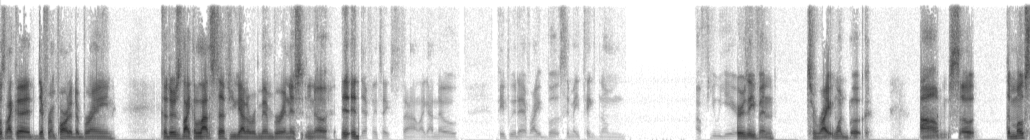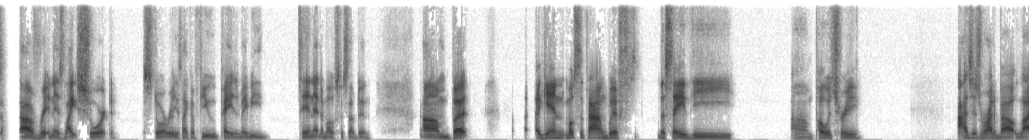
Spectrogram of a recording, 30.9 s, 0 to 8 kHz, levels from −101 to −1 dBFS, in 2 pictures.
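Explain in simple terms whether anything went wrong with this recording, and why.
Yes, several things went wrong. From 5.37 to 11.06 s, one stereo channel was likely flipped upside down, a fault called one channel inverted. When the two channels are combined into one, the matching parts cancel each other. The speech almost disappears for those six seconds, leaving only a faint trace, and then returns to normal.

At 15.47 s there is a call audio freeze, likely because network packets arrived late and the receiver ran out of audio to play. It stretched the last bit of sound into a fading buzz or hiss and then fell silent for about 170 ms. The speech resumes at 15.76 s exactly where it stopped. Nothing is lost, but a pause of about a quarter of a second has been inserted, so what follows runs later.

Next the receiver had a backlog and tried to catch up, which is called a jitter buffer speed-up. 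It snipped out tiny slices of sound, so the speech plays faster but at the same pitch. From 17.48 to 18.08 s it runs 16% fast, dropping about a tenth of a second. From 18.55 to 21.05 s it runs 6% fast, dropping roughly 150 ms. The speech sounds briefly hurried.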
